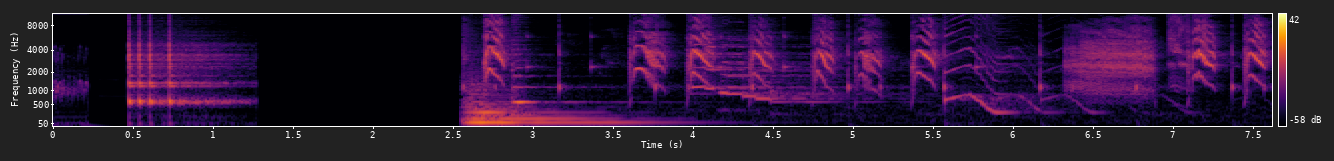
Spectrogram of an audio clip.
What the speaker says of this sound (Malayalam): ചെമ്പന്റെ സഹായത്താൽ രക്ഷപ്പെട്ട തത്തകൾ ചെമ്പന്റെയും അമ്പുവിന്റെയും പിന്നാലെ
